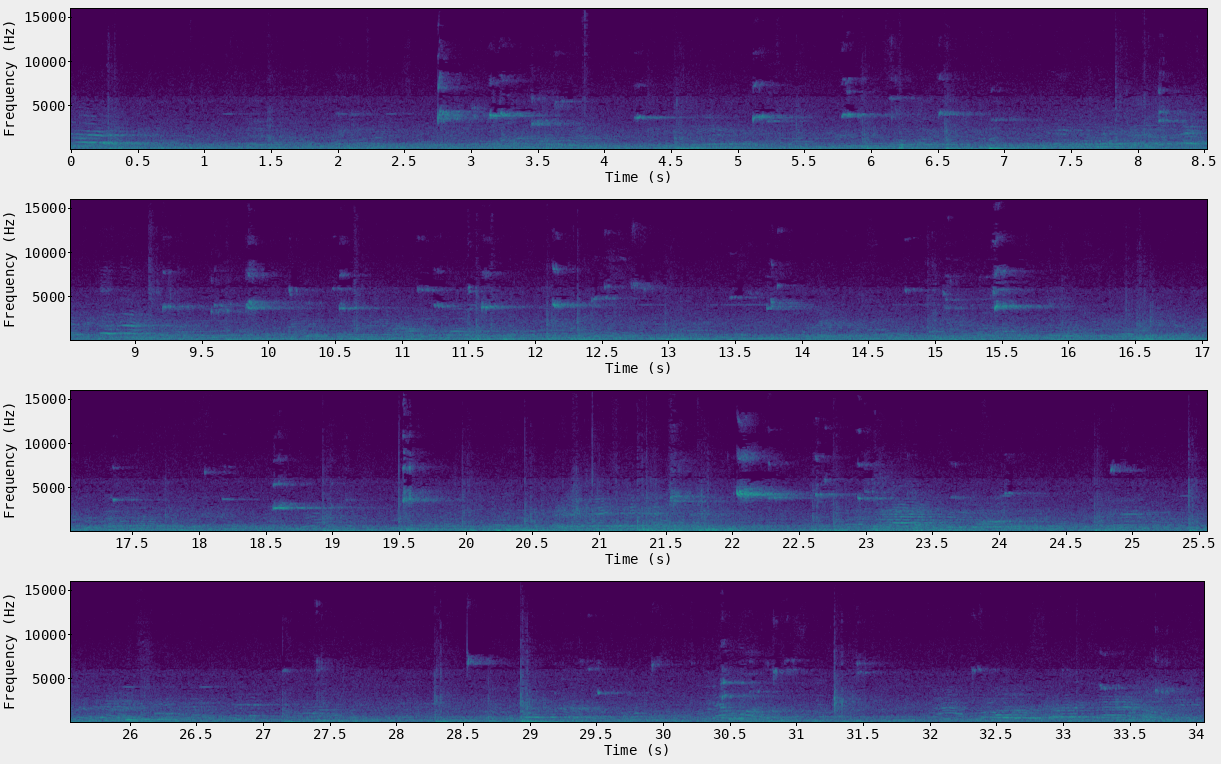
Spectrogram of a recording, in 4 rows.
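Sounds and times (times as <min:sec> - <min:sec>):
murmur of spectators: 0:00.0 - 0:34.0
sneakers squeaking on court: 0:01.0 - 0:08.4, 0:09.0 - 0:32.5, 0:33.2 - 0:34.0.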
